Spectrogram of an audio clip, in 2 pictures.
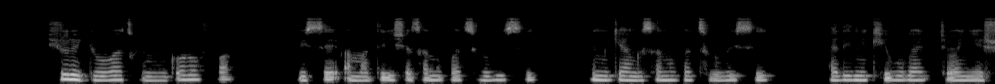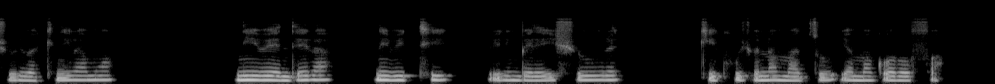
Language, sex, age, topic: Rundi, female, 36-49, education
